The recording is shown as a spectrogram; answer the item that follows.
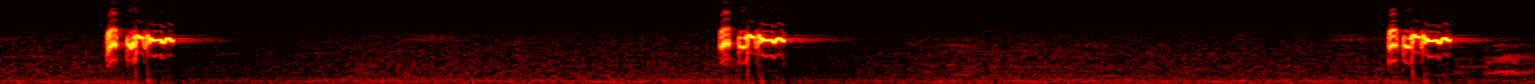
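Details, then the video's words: Morning song of a sooty-headed bulbul calling out a rival to answer; three brief gurgling phrases of a sharp onset and rolling warble, repeated roughly every three seconds with silent gaps. "Suara Burung Kutilang Pagi Hari Mengajak Lawan Adu Bunyi"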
